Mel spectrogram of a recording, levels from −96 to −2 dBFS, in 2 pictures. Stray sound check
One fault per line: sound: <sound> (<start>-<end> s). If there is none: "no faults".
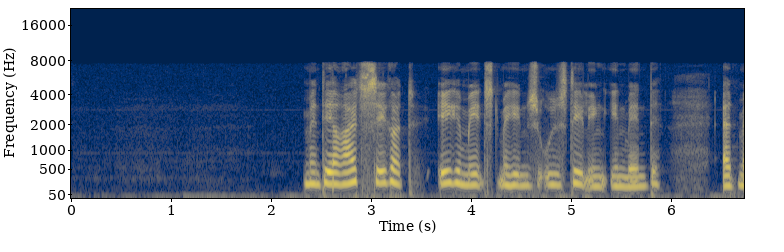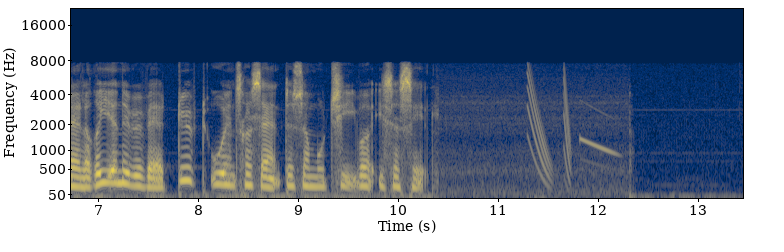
sound: chirp (11.3-12.3 s)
